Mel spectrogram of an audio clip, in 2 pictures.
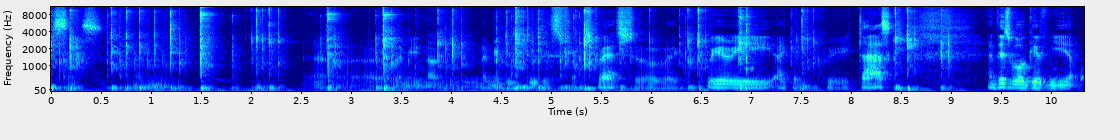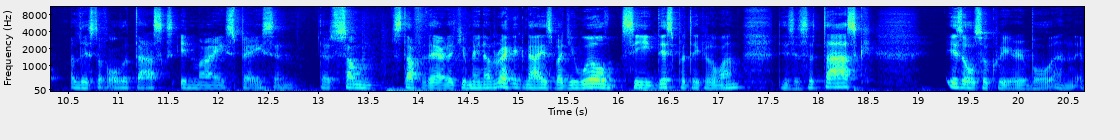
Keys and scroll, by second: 0.1 shift+Down, 0.2 Delete, 0.6 super+Right, 0.8 Left, 1.3 Right, 1.5 alt+BackSpace, 3.9 Up, 4.6 super+Left, 4.8 shift+Down, 5.2 shift+super+Right, 5.4 Delete, 6.3 BackSpace, 6.9 Return, 8.9 Up.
